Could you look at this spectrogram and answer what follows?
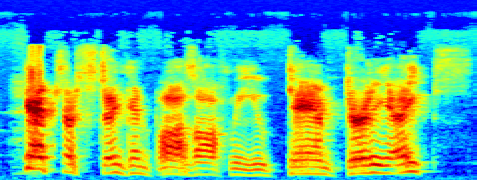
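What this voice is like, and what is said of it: Imitates another person's voice. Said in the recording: “That's the worst impression ever.”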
